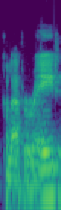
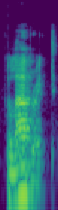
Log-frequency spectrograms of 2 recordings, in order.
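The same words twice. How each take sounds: First: The stress falls on a syllable other than the second. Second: The stress falls on the second syllable. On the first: The speaker calls it wrong. "I hear some learners say" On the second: The speaker calls it right. "second syllable"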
